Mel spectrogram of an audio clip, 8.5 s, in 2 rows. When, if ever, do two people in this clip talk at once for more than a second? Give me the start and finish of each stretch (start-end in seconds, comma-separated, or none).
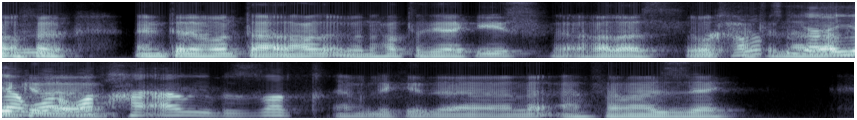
3.6-4.8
